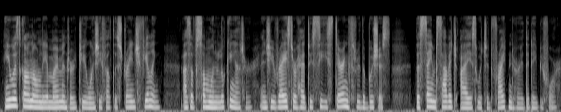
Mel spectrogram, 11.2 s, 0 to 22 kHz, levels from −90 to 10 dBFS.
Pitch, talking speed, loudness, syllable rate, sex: 195 Hz, 230 wpm, -17 LUFS, 5.8 syllables/s, female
